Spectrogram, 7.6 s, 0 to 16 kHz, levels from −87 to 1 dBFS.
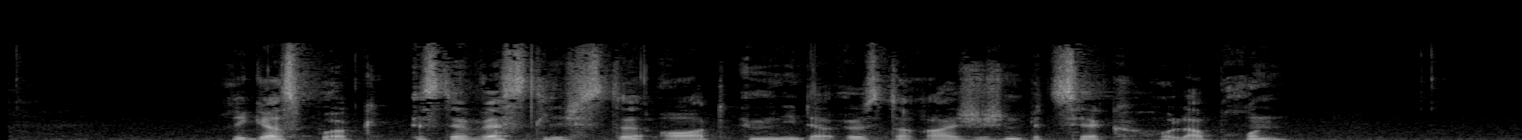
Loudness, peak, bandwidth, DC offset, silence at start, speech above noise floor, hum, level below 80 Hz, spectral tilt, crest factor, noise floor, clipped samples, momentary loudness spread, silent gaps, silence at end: -37 LUFS; -16 dBFS; 11.5 kHz; under 0.1%; 1.15 s; 33 dB; none; -56 dBFS; -3.5 dB/octave; 22 dB; -70 dBFS; under 0.1%; 9 LU; none; 1.15 s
